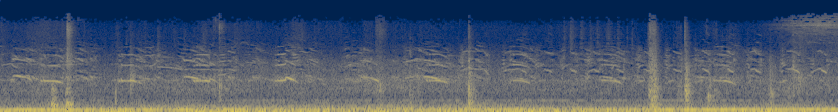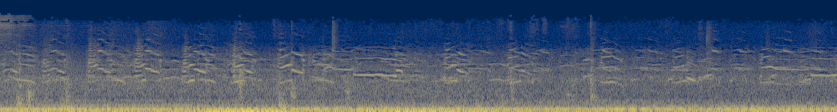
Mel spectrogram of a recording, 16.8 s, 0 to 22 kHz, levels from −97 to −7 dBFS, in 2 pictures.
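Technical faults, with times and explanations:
Throughout: MP2 compression, likely the cause of the dull, gurgling, granular texture. Upper sub-bands switch off and flicker back, and the remaining bands sound coarsely quantised, which fits a rate near 80 kbps. Unlike reception burbling, this damage is steady rather than appearing in isolated bursts.
1.15 s: DAB burbling, a few brief watery blips. Bit errors at a very low rate, around a tenth of a percent, got past error correction and corrupted the audio data in a few frames, putting short blips of noise in single sub-bands. Unlike the steady compression dullness, this is a momentary watery burst.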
